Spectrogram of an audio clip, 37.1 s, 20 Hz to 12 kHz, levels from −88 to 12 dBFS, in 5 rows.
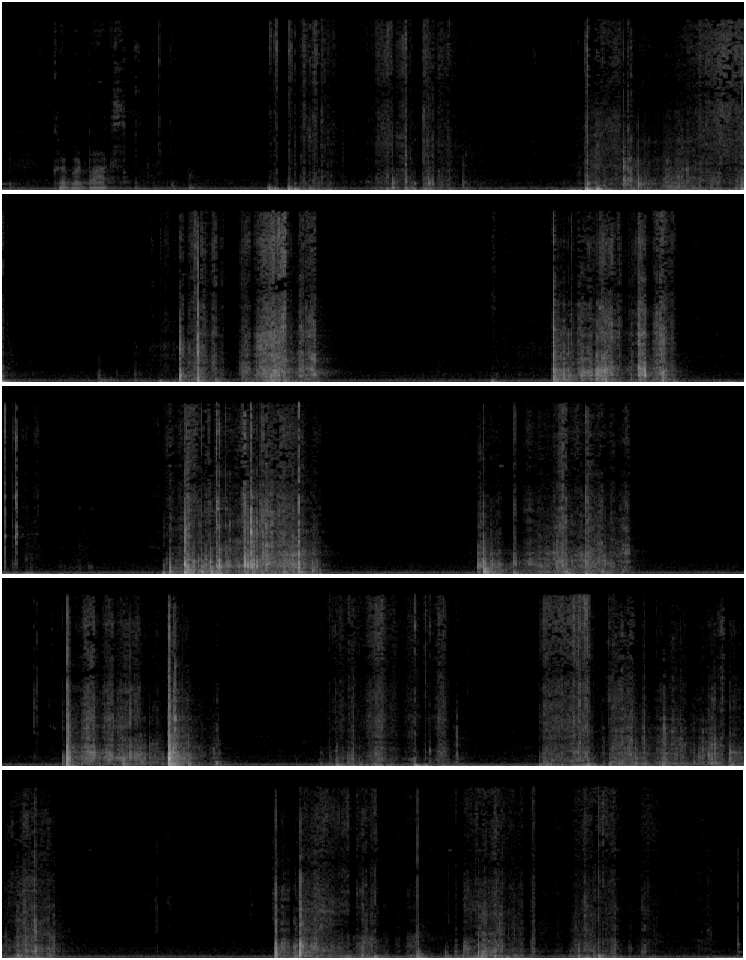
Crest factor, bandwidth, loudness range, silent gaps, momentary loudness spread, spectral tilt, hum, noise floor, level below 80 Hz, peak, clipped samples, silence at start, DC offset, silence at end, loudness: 38 dB; 11.5 kHz; 13 LU; none; 24 LU; -4.5 dB/octave; none; -65 dBFS; -50 dBFS; -4 dBFS; under 0.1%; 0 s; under 0.1%; 0 s; -40 LUFS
